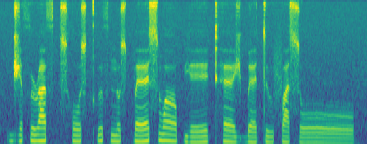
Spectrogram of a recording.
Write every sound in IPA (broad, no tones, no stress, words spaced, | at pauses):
d͡ʒʌθɹaθ t͡sʰos kʼɯθnospɛːs βʌːpjeː kʰɛːʒɓɛ tɯ fasoː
